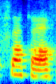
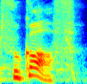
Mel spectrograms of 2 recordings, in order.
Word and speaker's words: Fukov: Yeah, Tepet fuck off is how I thought too, and I was like, no, that's not right. It can't be. It's Tepet Fukov.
